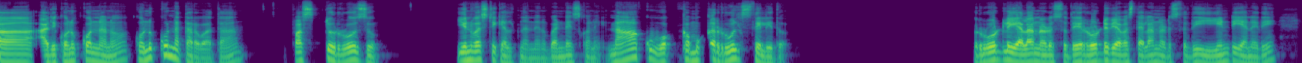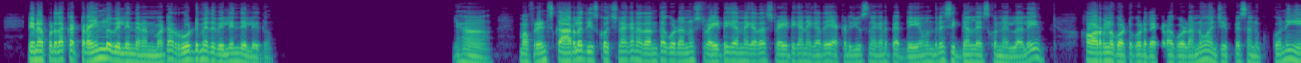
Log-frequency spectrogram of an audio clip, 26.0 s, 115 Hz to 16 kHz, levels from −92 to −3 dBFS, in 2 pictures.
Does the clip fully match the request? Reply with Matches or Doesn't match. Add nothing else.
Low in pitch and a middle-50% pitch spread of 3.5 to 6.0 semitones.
Matches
